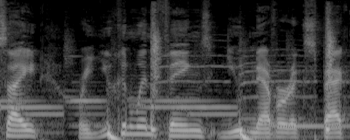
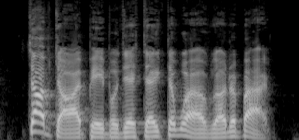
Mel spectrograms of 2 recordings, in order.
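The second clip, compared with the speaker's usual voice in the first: put-on voice of an older English-accented speaker; 3 semitones lower, 6 dB louder than usual. Doing the impression the others asked for: Michael Caine voice. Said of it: "my Michael Caine impression".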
